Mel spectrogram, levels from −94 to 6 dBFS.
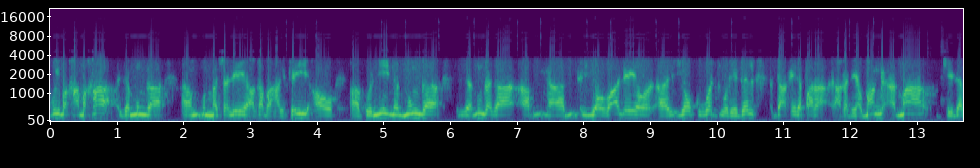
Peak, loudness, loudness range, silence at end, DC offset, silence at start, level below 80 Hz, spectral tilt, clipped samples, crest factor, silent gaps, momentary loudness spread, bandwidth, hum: -12 dBFS; -24 LUFS; 2 LU; 0 s; under 0.1%; 0 s; -64 dBFS; -7.5 dB/octave; under 0.1%; 12 dB; none; 7 LU; 5.6 kHz; none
